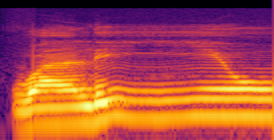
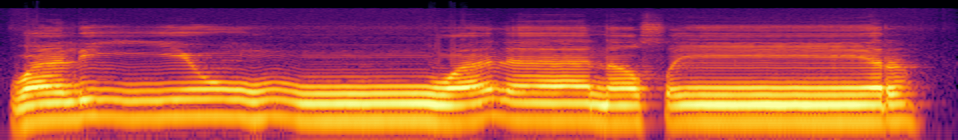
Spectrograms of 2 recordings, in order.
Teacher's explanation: Waliyyin, tanwin bertemu dengan waw, bukan hanya sekedar memasukkan tanwin kepada huruf waw, tetapi ada suara dengungnya.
